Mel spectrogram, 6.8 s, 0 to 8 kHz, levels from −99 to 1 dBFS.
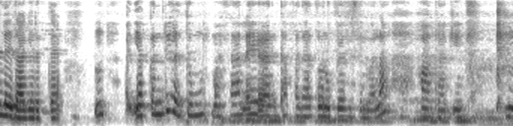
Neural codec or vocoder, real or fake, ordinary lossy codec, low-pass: none; real; none; none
